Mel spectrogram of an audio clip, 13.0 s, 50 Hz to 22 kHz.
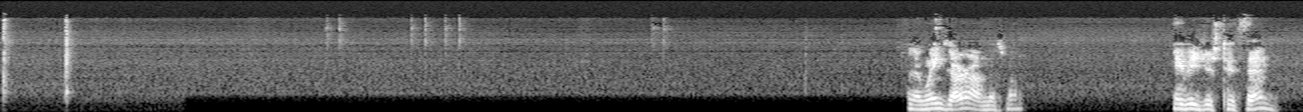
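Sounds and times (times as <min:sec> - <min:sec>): computer mouse clicks: 0:00.0 - 0:00.8, 0:03.2 - 0:04.8, 0:06.4 - 0:06.8.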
